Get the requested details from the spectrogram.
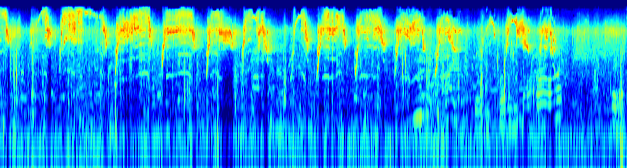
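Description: A baby monkey squeals and shrieks loudly over and over.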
